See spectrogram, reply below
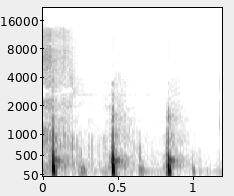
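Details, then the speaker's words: Adult male pro wrestler pops his jaw in and out: three short, dull pops about 0.4 seconds apart, each followed by a fainter tap; he once dislocated his jaw in high school wrestling; jaw popping, TMJ uncertain. "do that again that's fun that's my job jaw popping in and out is that TMJ or is that your brother punching you"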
